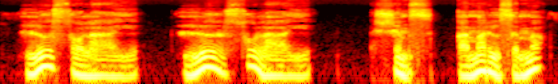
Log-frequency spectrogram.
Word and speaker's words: soleil: ensuite nous prenons les mots avec اي qui s'écrit avec e i l. le soleil.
